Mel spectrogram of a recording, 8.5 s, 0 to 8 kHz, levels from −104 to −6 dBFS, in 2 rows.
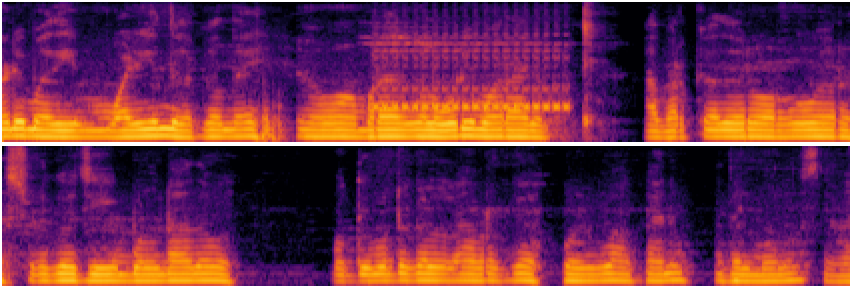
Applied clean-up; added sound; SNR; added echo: neural mask model RNNoise.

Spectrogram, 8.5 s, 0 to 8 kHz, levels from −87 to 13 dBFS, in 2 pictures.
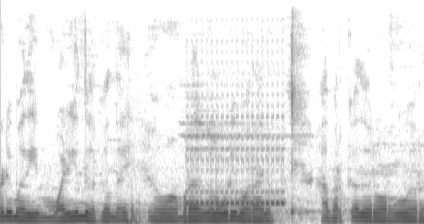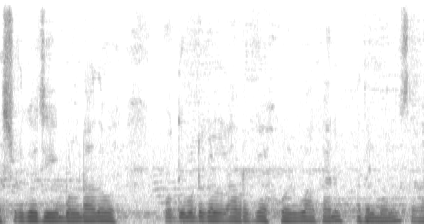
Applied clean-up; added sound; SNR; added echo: none; Telephone; 15 dB; none.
